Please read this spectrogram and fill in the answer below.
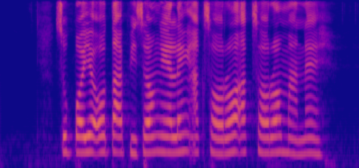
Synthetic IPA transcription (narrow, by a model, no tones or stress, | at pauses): supɔjɔot̪aʔb̥i̤sɔŋelɪŋaksɔɾɔaksɔɾɔmanɛh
